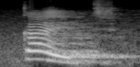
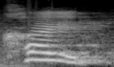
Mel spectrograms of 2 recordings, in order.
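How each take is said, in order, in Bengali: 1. k ধ্বনিটিতে কোনো শ্বাসের ফুঁ নেই। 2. k ধ্বনিটিতে একটা জোরালো শ্বাসের ফুঁ আছে। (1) "নট কাইট" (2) "তাহলে আমরা যদি খেই বলি খাইট"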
